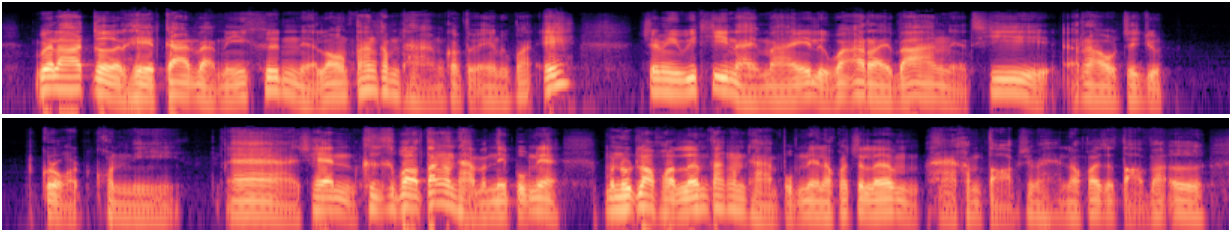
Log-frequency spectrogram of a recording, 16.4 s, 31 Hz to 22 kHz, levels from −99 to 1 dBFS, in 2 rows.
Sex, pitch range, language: male, 75-110 Hz, Thai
